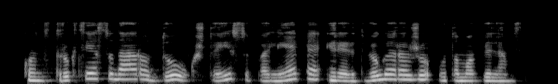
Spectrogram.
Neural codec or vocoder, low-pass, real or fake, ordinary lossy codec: none; 7.2 kHz; real; Opus, 64 kbps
